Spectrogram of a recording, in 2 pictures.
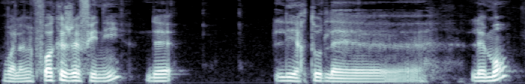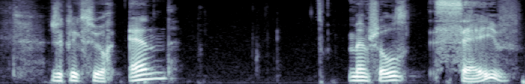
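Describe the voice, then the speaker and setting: A man teaching a software tutorial step by step, pausing and correcting himself as he goes. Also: mid-range voice, animated, no echo, clean studio sound. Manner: slow, step-by-step explaining with fillers and self-corrections.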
